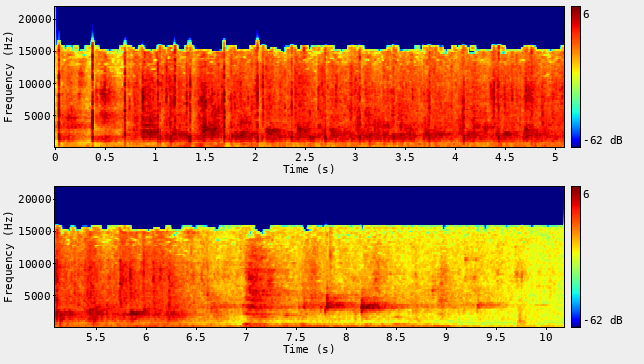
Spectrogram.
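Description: Two young girls speak into microphones over a loudspeaker in a large hall.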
